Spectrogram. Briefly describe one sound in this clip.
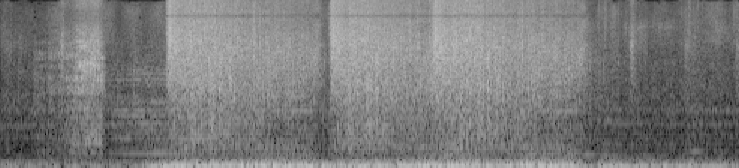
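A magic blast crackles and roars with a low rumble.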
